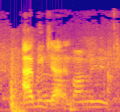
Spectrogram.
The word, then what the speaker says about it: Abidjan: Abidjan.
